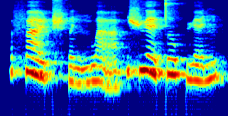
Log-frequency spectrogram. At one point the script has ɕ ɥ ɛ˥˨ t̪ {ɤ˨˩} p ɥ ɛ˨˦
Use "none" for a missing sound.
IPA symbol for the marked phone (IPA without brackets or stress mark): ɤ˦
